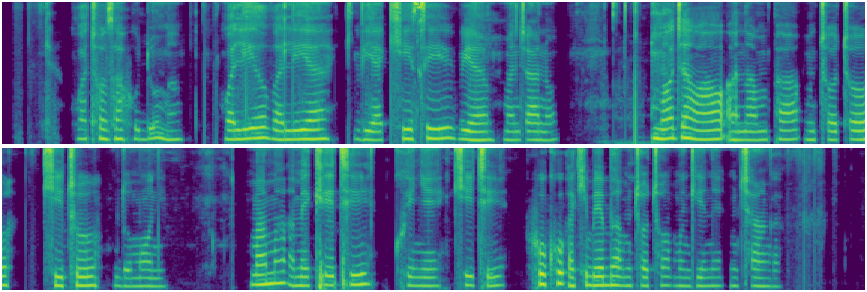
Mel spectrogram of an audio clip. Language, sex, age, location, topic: Swahili, female, 18-24, Kisumu, health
